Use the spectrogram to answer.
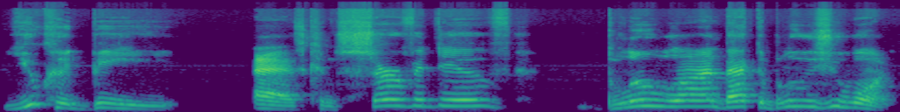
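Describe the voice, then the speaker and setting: Brief: male sports-talk co-host, fairly high voice, animated and emphatic. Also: slow pace. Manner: animated, emphatic, repeats "here's the thing". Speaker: podcast co-host. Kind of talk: casual sports chat.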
